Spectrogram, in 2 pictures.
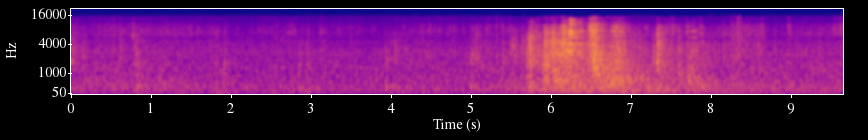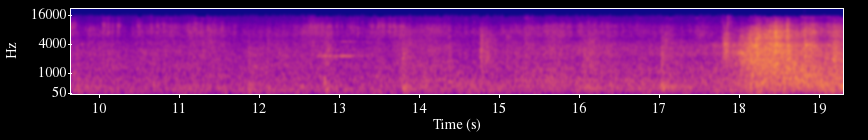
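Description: Freight cars rolling past on the yard track, their wheels clicking over the rail joints, with two louder stretches of wheel noise: one about six seconds in and another near the end.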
